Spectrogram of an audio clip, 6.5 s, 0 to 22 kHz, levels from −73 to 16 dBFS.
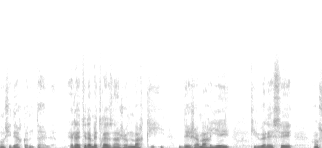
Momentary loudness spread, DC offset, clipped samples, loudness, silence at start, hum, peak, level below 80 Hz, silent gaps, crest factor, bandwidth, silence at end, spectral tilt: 18 LU; under 0.1%; under 0.1%; -31 LUFS; 0 s; none; -12 dBFS; -70 dBFS; none; 20 dB; 13.5 kHz; 0 s; -7 dB/octave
